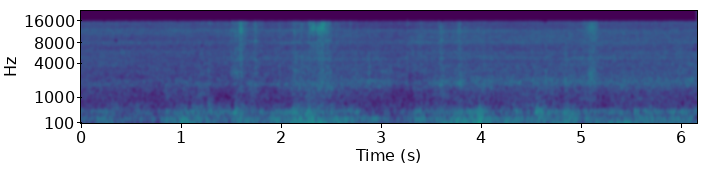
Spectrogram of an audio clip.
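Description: Amusement-ride car running along its elevated track: a steady low rumble with a hum and some light rattling.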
